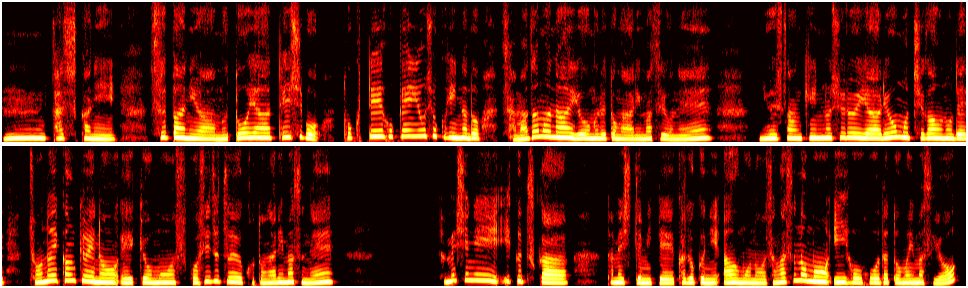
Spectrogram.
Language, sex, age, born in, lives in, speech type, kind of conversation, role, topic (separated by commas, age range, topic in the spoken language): Japanese, female, 40-44, Japan, Japan, read, expert-assistant, expert, ネットや本で見かける「体に良い」とされる情報、本当に信じていいのはどんなもの？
